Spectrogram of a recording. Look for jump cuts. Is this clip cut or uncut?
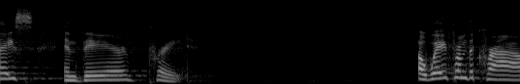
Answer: cut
